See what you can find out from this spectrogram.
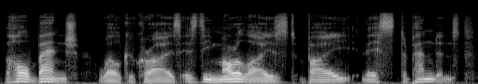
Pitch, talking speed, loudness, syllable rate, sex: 100 Hz, 125 wpm, -18 LUFS, 4.8 syllables/s, male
